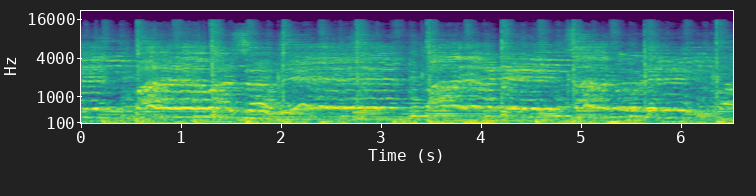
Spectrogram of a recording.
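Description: A man singing a Tamil worship song into a microphone, backed by a live band with keyboard and drums keeping a steady beat.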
